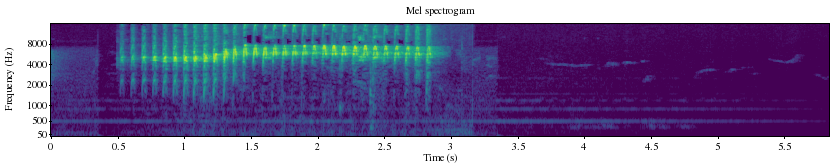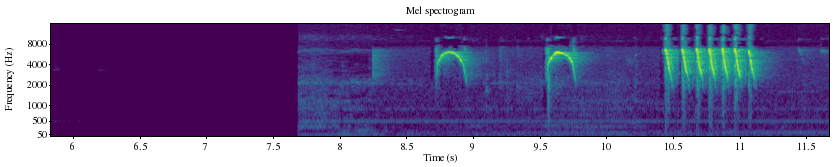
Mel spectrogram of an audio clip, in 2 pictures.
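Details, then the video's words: Cinereous tit song from a master recording for training birds: a long ringing trill, a pause, then two arched whistled notes and a short buzzy burst of rapid pulses. "suara masteran burung gelatik batu"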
